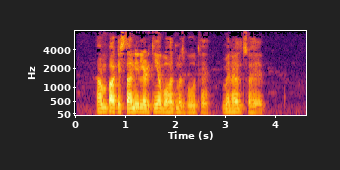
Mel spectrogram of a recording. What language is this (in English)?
Urdu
